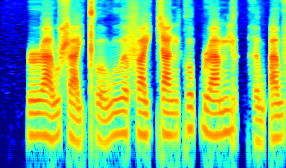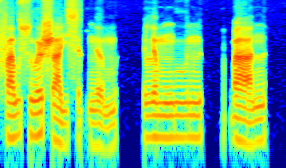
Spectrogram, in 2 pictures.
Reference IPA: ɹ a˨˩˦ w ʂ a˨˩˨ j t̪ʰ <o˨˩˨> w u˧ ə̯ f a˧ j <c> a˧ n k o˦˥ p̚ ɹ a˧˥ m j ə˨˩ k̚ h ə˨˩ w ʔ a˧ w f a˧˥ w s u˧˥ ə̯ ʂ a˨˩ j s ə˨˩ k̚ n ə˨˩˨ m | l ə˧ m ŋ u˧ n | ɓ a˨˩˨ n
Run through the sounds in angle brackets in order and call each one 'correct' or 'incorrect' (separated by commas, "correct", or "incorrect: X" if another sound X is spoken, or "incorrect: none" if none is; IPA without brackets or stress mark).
correct, correct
